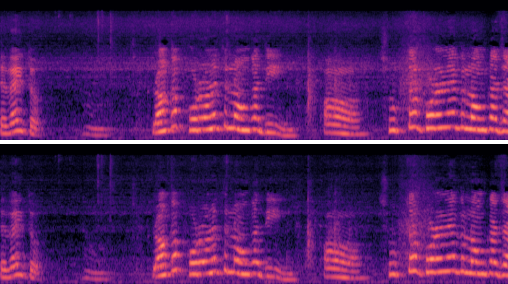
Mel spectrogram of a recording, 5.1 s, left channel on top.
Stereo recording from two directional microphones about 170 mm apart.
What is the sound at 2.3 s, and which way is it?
Speech, 25° left (ahead or behind).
